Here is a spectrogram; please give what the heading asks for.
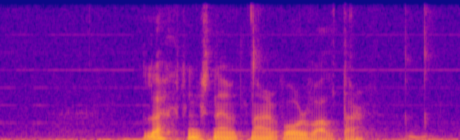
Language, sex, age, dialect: Faroese, male, 36-60, Suðurstreymoy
